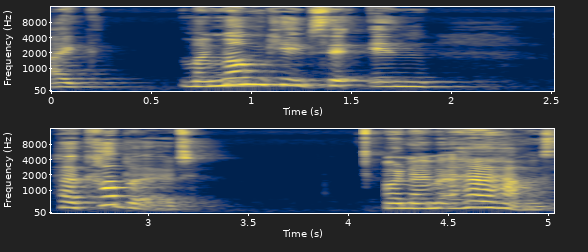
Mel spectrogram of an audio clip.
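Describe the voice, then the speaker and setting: A woman with a British accent and a fairly high pitch speaks at a fairly slow pace, taking long, frequent pauses. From United Kingdom. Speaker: voice actor. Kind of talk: casual talk to camera. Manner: stream of consciousness, ranting.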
